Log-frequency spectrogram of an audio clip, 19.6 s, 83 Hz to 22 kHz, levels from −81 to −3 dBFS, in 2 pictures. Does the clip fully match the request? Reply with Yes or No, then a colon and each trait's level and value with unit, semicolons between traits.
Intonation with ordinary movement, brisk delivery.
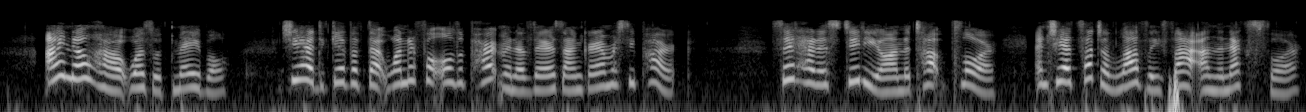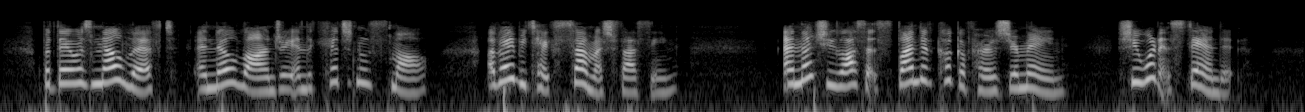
No: wide, 6.5 semitones; fast, 225 wpm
